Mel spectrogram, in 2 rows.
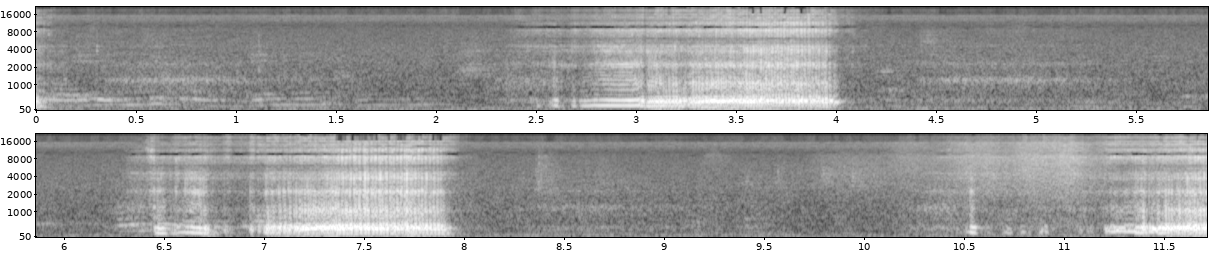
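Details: Loud, rough snores about every four seconds, around 15 a minute, with quiet breathing between, from a person in deep sleep; snoring.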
